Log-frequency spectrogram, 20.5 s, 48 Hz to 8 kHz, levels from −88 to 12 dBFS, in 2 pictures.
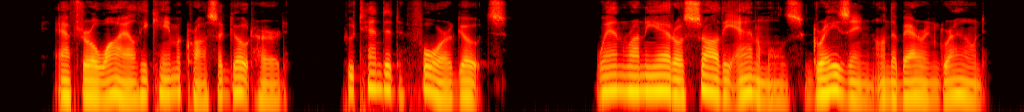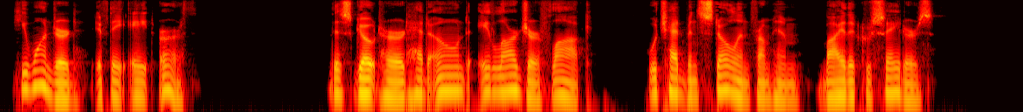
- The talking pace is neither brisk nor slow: No, slow, 130 wpm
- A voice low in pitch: Yes, low, 100 Hz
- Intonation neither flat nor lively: Yes, average, 4.0 semitones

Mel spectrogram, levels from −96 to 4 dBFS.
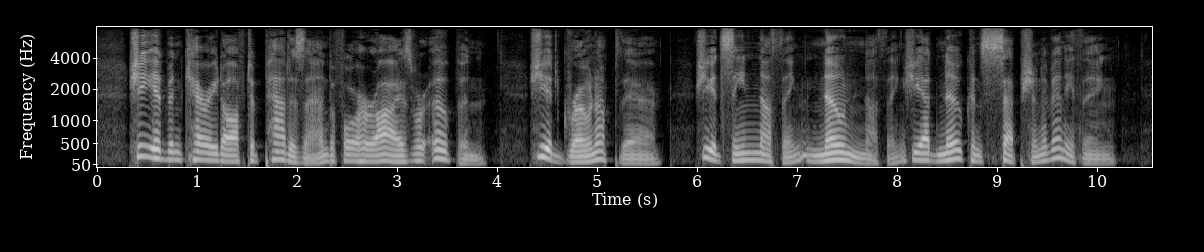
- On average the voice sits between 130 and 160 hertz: Yes, low, 135 Hz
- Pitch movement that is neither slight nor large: No, wide, 5.8 semitones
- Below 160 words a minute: No, average, 175 wpm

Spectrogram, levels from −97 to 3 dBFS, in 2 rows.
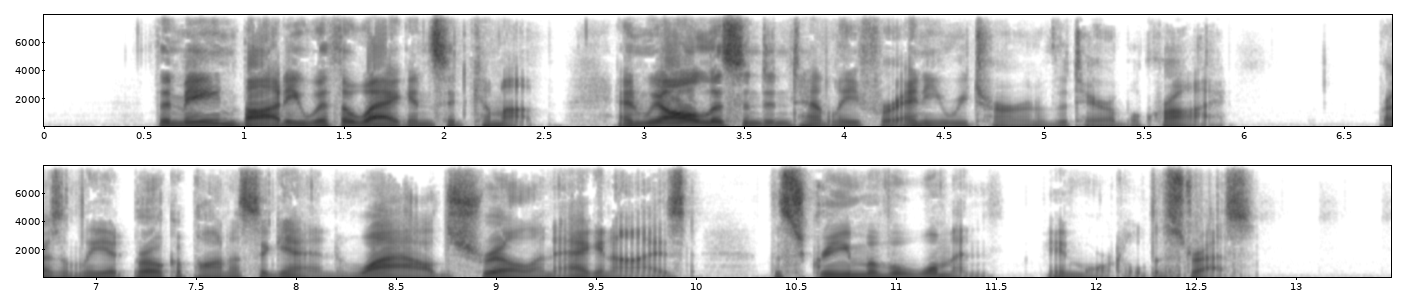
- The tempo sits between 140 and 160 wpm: No, average, 175 wpm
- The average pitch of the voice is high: No, very low, 95 Hz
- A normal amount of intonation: No, wide, 7.0 semitones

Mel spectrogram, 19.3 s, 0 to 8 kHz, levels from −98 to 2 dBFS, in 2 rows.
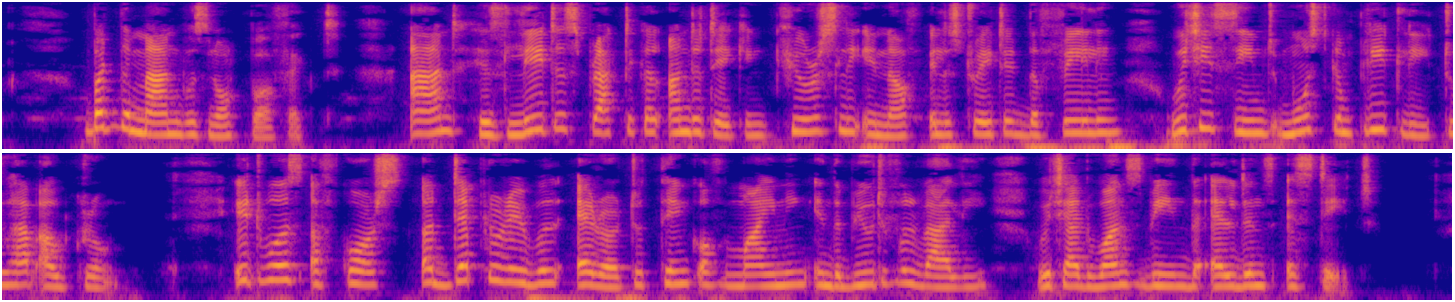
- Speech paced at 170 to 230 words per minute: No, average, 145 wpm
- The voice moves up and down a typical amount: Yes, average, 3.8 semitones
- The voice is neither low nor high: No, high, 215 Hz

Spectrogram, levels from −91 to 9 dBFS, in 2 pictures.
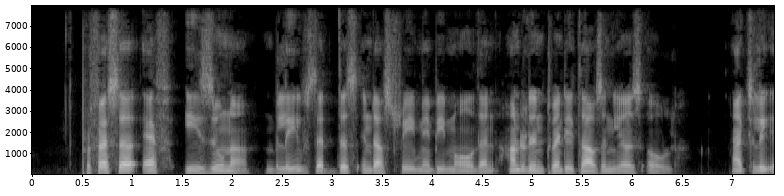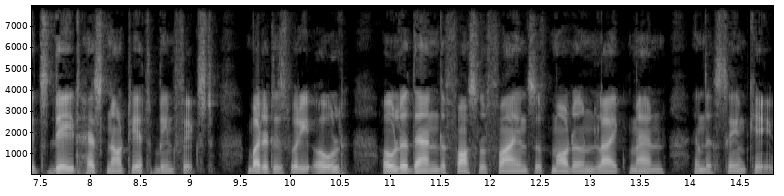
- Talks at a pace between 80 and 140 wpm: No, average, 165 wpm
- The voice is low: Yes, low, 105 Hz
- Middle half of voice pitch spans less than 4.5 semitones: Yes, average, 2.7 semitones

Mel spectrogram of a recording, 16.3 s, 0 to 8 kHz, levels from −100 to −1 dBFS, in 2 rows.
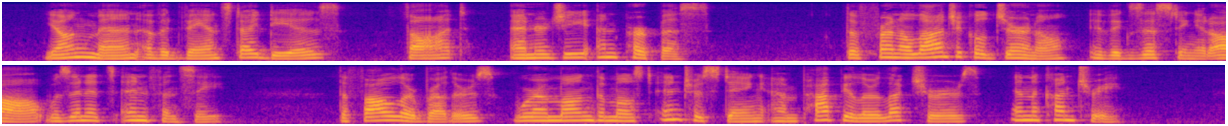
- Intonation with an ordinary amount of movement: Yes, average, 4.3 semitones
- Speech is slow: Yes, slow, 130 wpm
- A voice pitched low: No, medium, 170 Hz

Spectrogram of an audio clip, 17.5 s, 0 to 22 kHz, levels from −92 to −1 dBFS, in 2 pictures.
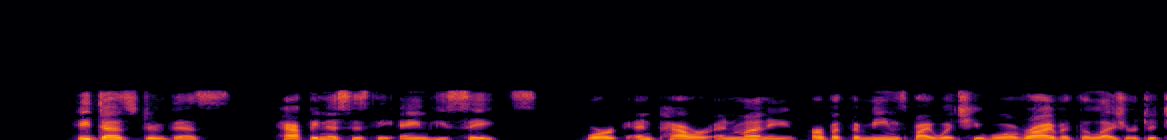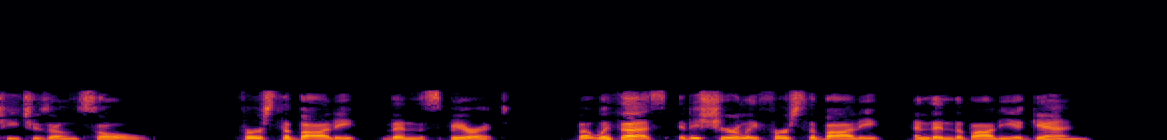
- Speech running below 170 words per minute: No, average, 180 wpm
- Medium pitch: Yes, medium, 170 Hz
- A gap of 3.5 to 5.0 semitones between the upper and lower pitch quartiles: Yes, average, 4.0 semitones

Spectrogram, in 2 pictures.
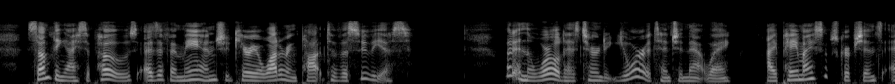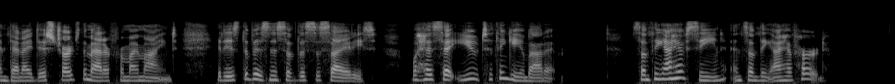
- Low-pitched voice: No, high, 190 Hz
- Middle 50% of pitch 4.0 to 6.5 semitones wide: Yes, average, 4.4 semitones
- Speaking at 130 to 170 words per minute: No, fast, 205 wpm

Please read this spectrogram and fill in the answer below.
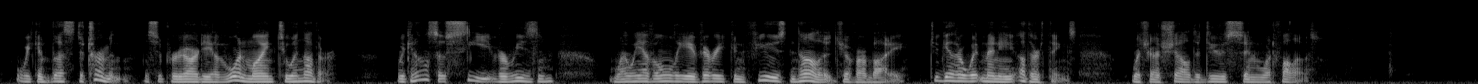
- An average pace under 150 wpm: No, average, 160 wpm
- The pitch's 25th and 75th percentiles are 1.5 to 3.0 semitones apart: Yes, average, 2.7 semitones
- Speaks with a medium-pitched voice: No, low, 130 Hz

